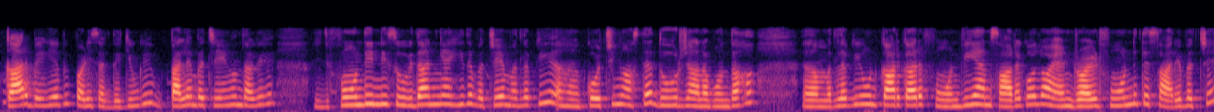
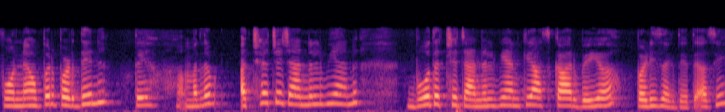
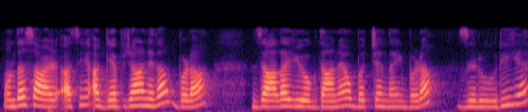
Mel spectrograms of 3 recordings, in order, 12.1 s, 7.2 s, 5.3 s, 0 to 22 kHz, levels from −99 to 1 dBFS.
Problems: none marked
